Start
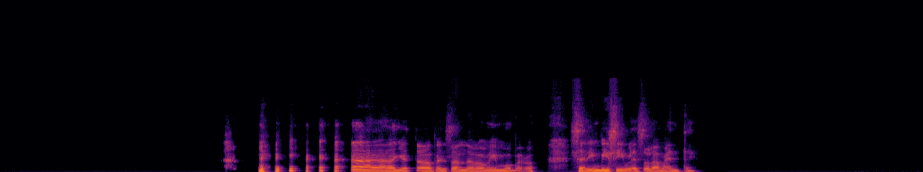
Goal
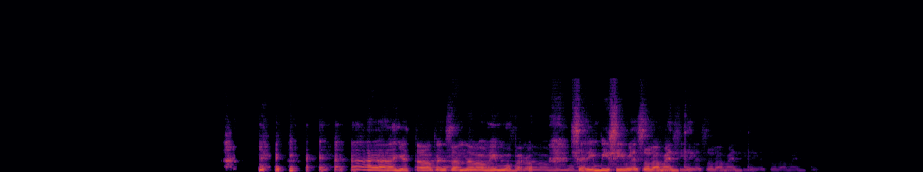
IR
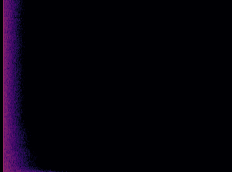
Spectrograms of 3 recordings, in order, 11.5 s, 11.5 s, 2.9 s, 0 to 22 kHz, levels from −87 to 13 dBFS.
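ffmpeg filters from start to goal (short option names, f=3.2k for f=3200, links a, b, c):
-filter_complex "[0:a]highpass=f=240:w=0.5412,highpass=f=240:w=1.3066,aecho=1:1:2.8:0.89,alimiter=limit=-17dB:level=0:latency=1:release=59,asplit=3[a][b][c];[a]afade=t=out:st=3.72:d=0.02[d];[b]acompressor=threshold=-30dB:ratio=6,afade=t=in:st=3.72:d=0.02,afade=t=out:st=4.59:d=0.02[e];[c]afade=t=in:st=4.59:d=0.02[f];[d][e][f]amix=inputs=3:normalize=0,asplit=2[g][h];[h]adelay=793,lowpass=f=1.8k:p=1,volume=-14.5dB,asplit=2[i][j];[j]adelay=793,lowpass=f=1.8k:p=1,volume=0.16[k];[i][k]amix=inputs=2:normalize=0[l];[g][l]amix=inputs=2:normalize=0,volume=-3dB"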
